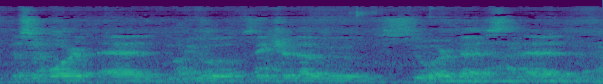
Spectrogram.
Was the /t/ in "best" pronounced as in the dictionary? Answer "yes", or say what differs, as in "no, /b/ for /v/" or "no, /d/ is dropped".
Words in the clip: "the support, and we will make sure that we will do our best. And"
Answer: yes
